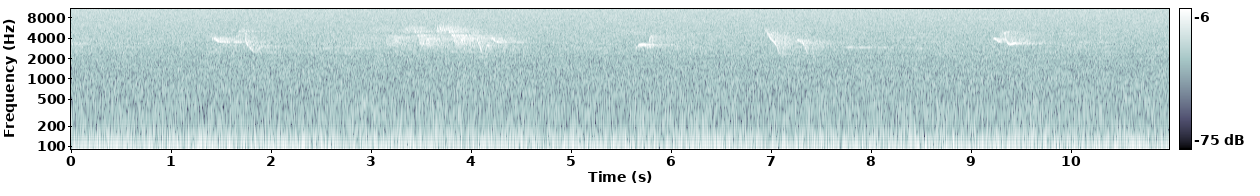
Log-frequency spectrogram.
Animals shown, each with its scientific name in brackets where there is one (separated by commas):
Ovenbird (Seiurus aurocapilla), Blue-headed Vireo (Vireo solitarius), Wood Thrush (Hylocichla mustelina)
